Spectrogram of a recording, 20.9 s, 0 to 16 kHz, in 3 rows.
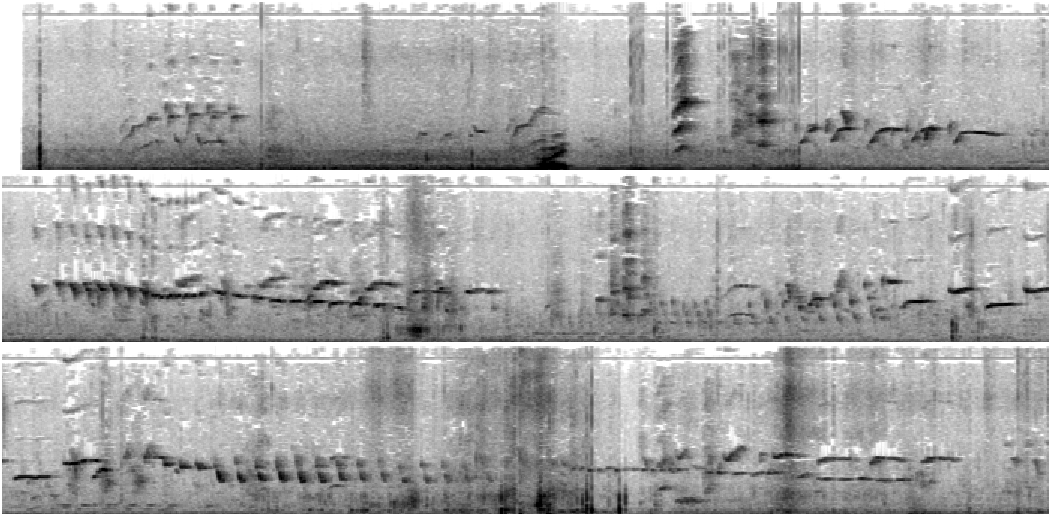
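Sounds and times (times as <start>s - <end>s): birds chirping and twittering: 0.2s - 20.9s.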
